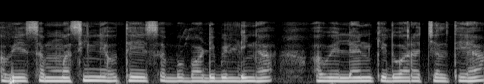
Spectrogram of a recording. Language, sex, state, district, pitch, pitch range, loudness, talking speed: Chhattisgarhi, male, Chhattisgarh, Rajnandgaon, 160 Hz, 155-165 Hz, -17 LUFS, 220 wpm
